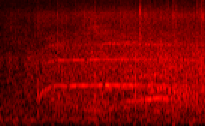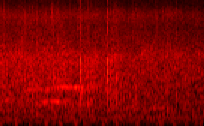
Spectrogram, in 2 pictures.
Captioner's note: applauding and cheering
